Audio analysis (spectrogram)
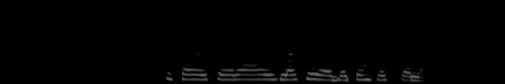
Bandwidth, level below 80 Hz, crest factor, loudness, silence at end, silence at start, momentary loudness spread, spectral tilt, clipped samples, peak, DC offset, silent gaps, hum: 8 kHz; under -90 dBFS; 16 dB; -52 LUFS; 0.8 s; 1.65 s; 7 LU; -7.5 dB/octave; under 0.1%; -38 dBFS; under 0.1%; 3.90-4.01 s; none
